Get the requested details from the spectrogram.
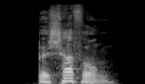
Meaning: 1. purchase, acquisition 2. obtaining, procurement
- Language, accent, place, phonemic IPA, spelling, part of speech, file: German, Germany, Berlin, /bəˈʃafʊŋ/, Beschaffung, noun, De-Beschaffung.ogg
